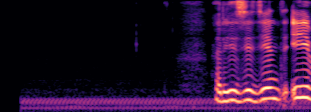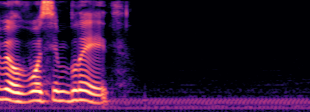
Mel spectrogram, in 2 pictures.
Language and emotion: Russian, neutral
